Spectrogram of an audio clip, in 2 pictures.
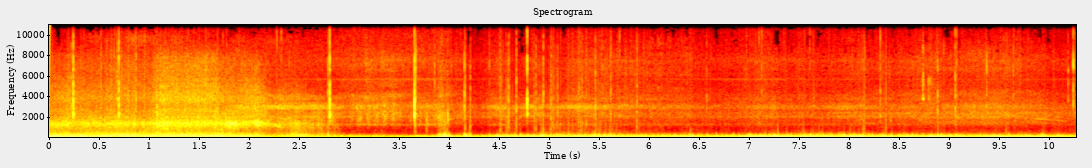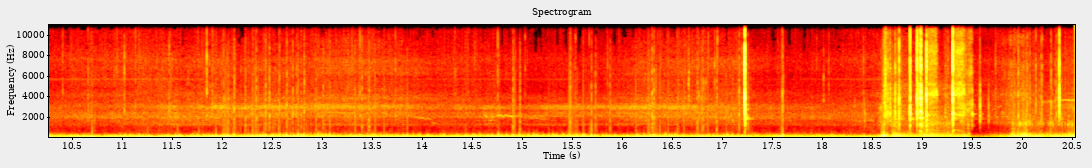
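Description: Strong wind buffets a microphone, roaring throughout.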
